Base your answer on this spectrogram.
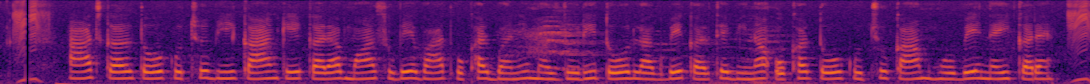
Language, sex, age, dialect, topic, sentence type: Chhattisgarhi, female, 18-24, Western/Budati/Khatahi, banking, statement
